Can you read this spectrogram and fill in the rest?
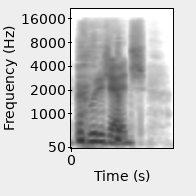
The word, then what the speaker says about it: Buttigieg: Peter Buttigieg. I hope I'm saying that right. – He says Buttigieg. So yes, you said it right. – Okay, good. Buttigieg.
